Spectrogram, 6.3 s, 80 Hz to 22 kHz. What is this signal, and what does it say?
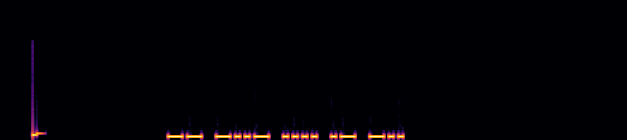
Morse code, heard as a keyed tone, about 25 wpm, 700 Hz. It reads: MXHAD
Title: Code Groups - 5 Letters - 25wpm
